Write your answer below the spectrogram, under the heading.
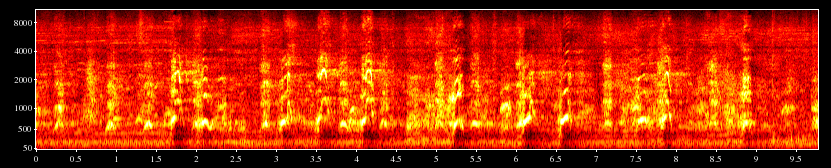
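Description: A small dog yapping over and over in high, short yips, two or three a second without a break.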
